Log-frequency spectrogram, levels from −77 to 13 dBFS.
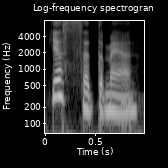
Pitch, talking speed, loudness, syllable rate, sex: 200 Hz, 240 wpm, -19 LUFS, 4.5 syllables/s, female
